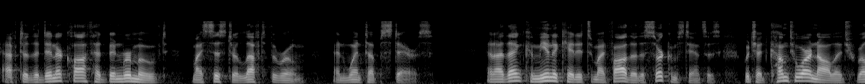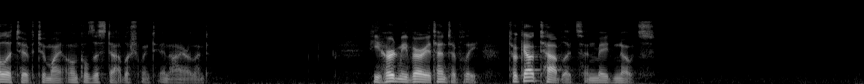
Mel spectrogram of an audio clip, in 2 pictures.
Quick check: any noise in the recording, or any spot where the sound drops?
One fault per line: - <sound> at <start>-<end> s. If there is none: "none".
none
